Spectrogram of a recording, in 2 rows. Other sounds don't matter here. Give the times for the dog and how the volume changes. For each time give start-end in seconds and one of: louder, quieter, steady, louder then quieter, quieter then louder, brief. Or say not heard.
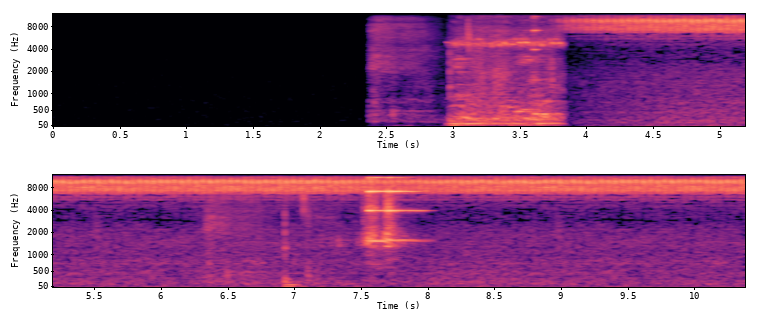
not heard.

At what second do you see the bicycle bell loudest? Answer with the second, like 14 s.
8 s.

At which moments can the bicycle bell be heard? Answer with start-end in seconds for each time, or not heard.
2.4-3.7, 6.3-8.0.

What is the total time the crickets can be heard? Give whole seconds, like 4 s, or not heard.
7 s.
